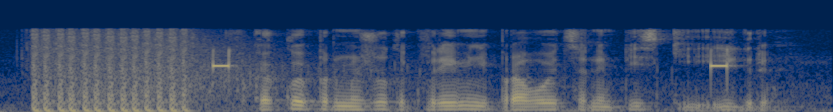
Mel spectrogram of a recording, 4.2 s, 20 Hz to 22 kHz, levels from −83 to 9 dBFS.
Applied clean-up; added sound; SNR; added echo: none; Gunshot, gunfire + Telephone; -1 dB; none.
